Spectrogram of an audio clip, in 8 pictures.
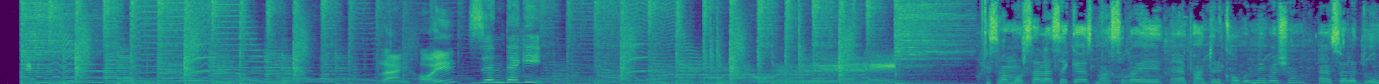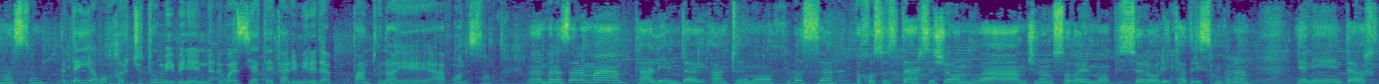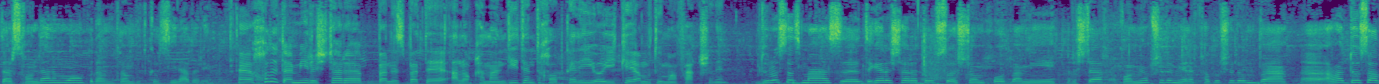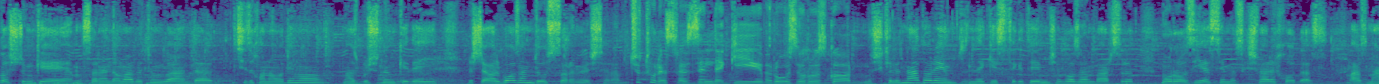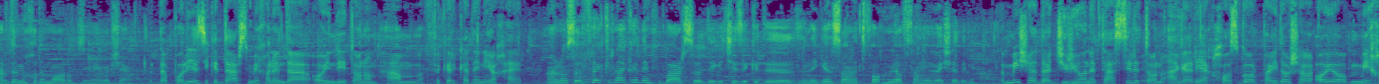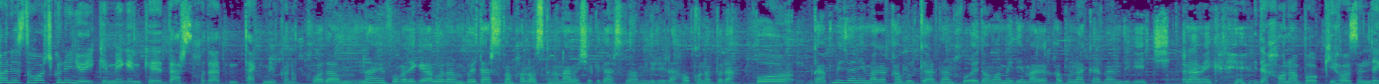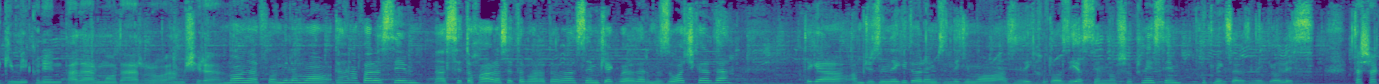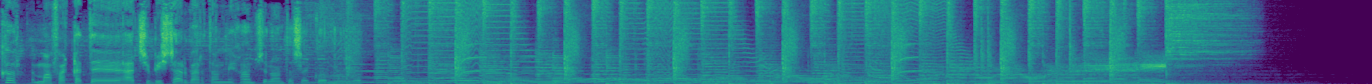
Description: در برنامهء امروز رنگ های زنده گی در مورد وضعیت تعلیمی در پوهنتون های افغانستان با یک تن از محصلین پوهنتو کابل مصاحبهء صورت گرفته که با کلیک روی لینک زیر می توانید آن را بشنوید:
